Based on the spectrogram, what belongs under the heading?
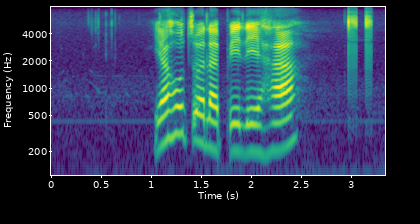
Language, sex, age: Southern Sotho, female, 18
